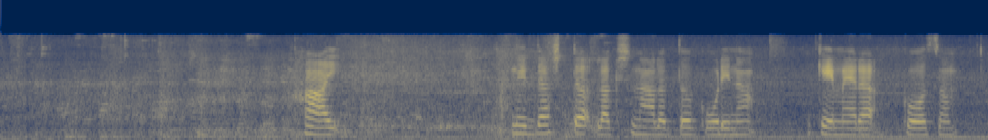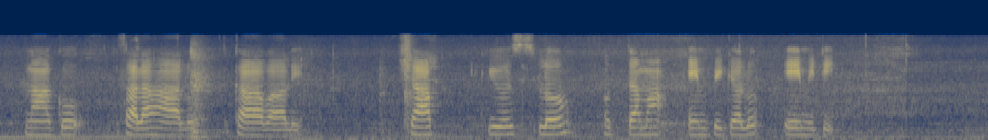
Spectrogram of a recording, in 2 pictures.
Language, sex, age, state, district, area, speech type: Telugu, female, 30-45, Telangana, Jagtial, rural, read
